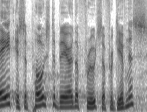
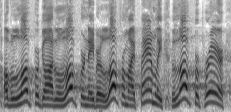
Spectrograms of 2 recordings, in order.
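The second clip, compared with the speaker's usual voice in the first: full-force preaching; 5 semitones higher than usual. Acted. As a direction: build the list like a rising sermon.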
